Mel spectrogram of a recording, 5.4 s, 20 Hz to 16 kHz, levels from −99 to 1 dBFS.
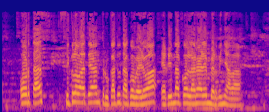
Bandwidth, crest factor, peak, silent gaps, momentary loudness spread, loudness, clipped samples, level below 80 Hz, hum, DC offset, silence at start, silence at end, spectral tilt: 11.5 kHz; 12 dB; -12 dBFS; none; 11 LU; -22 LUFS; under 0.1%; -64 dBFS; none; under 0.1%; 0.1 s; 0 s; -3.5 dB/octave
